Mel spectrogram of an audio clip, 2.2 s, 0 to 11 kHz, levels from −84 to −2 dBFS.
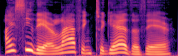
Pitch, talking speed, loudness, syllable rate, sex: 200 Hz, 190 wpm, -16 LUFS, 5.8 syllables/s, female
